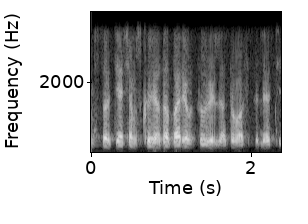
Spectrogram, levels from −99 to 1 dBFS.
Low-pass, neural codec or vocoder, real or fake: 3.6 kHz; vocoder, 22.05 kHz, 80 mel bands, Vocos; fake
